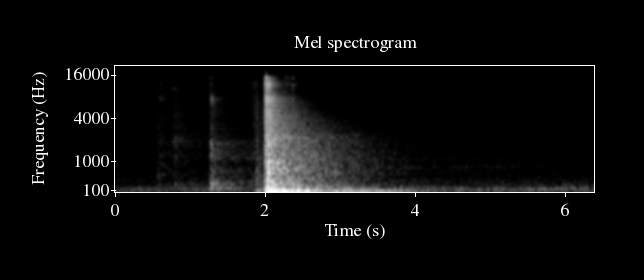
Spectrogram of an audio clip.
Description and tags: Door Smash 1
Door slamming shut. A heavy door falls closing shut on its own at HTW Berlin.
Recorded with a Zoom H2. Edited with Audacity.
doors, denied, htw-berlin, slamming, berlin, shut, slam, metal, campus, school, shutting, field-recording, echo, bang, door, heavy, gate, banging, close, university, entrance, closing, htw, architecture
